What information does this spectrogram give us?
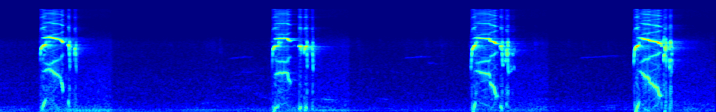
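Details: Fighting song of the kacer, or oriental magpie-robin, harsh-filled: four separate loud phrases, each a high downslurred whistle tangled with fast rattling notes, two to three seconds apart in otherwise quiet surroundings.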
